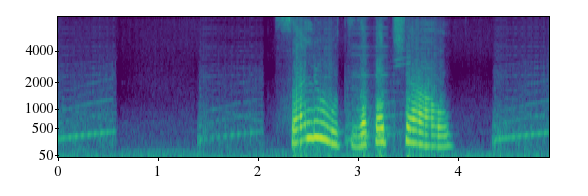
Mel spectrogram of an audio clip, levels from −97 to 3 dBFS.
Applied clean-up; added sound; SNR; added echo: neural separator model SepFormer DNS4.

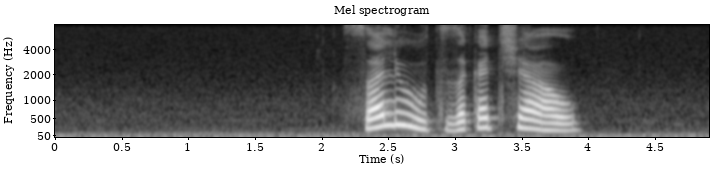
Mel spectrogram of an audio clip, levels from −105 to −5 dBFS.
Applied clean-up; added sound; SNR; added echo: none; none; none; none.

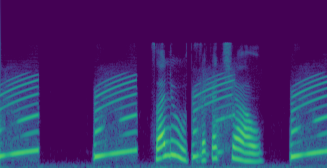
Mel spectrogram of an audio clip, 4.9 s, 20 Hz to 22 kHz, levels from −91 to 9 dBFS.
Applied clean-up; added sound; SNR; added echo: neural diffusion model UNIVERSE++.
